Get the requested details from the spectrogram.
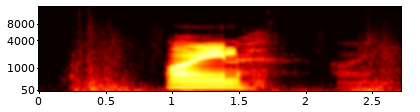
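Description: A bright electronic chime rings and fades.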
